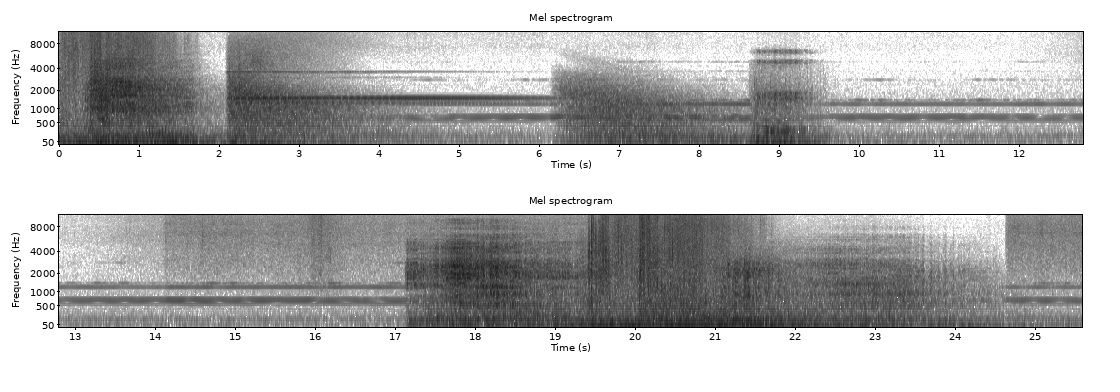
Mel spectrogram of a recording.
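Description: A huge beast roars loudly and rumbles.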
